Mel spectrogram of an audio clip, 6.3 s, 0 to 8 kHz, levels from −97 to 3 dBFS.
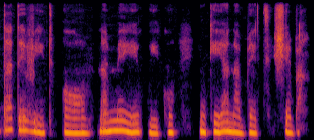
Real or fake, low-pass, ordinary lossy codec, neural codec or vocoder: real; 7.2 kHz; none; none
